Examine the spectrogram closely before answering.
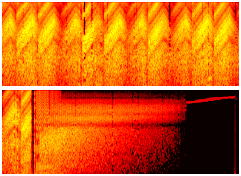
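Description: Electronic game sound effects warble and buzz with a rapidly rising and falling pitch, then fade into a hiss.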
